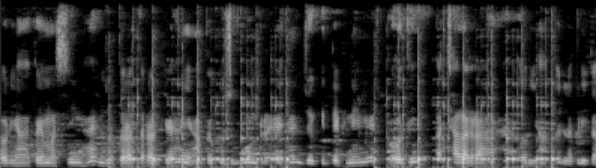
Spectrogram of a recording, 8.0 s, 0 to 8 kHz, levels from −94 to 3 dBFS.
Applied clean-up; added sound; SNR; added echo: classical method log-MMSE.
